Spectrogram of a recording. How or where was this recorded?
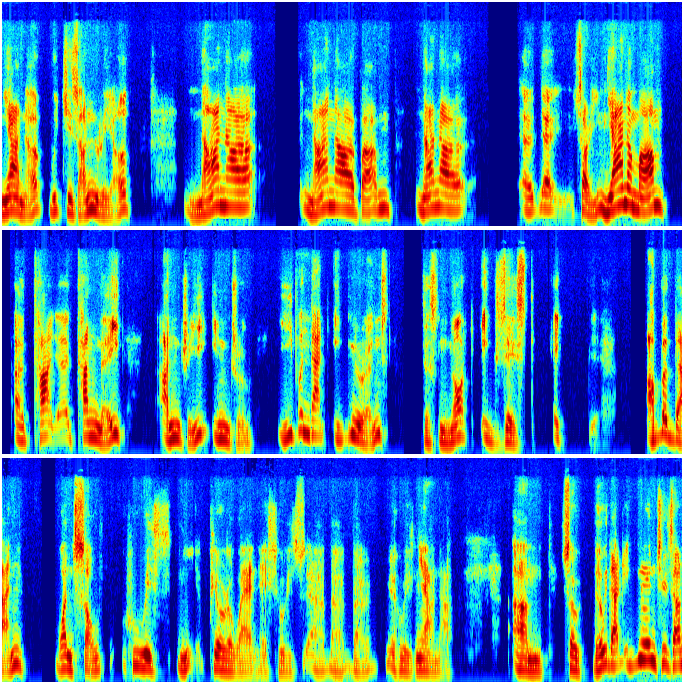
video call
